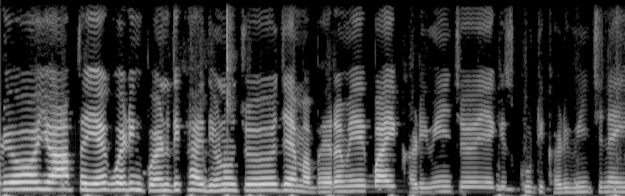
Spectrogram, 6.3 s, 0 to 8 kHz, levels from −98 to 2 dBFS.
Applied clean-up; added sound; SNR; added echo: classical method spectral subtraction.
